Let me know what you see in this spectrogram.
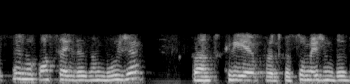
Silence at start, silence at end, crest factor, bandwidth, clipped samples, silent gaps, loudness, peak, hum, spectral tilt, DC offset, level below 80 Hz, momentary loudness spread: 0 s; 0 s; 12 dB; 4.4 kHz; under 0.1%; none; -17 LUFS; -4 dBFS; none; -9.5 dB/octave; under 0.1%; -42 dBFS; 3 LU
